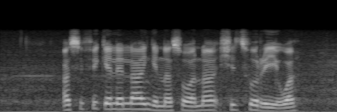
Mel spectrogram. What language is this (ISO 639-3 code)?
tso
